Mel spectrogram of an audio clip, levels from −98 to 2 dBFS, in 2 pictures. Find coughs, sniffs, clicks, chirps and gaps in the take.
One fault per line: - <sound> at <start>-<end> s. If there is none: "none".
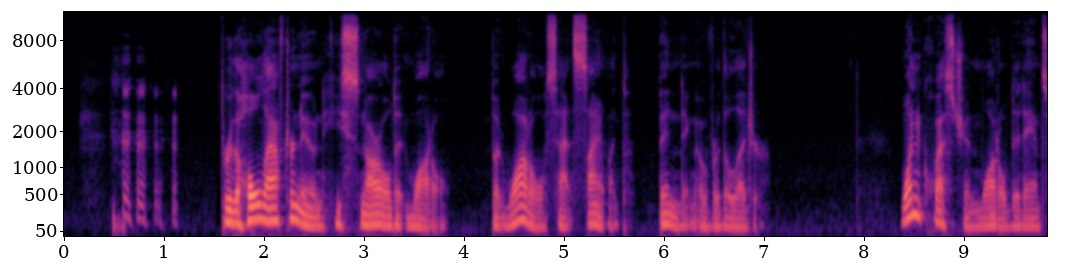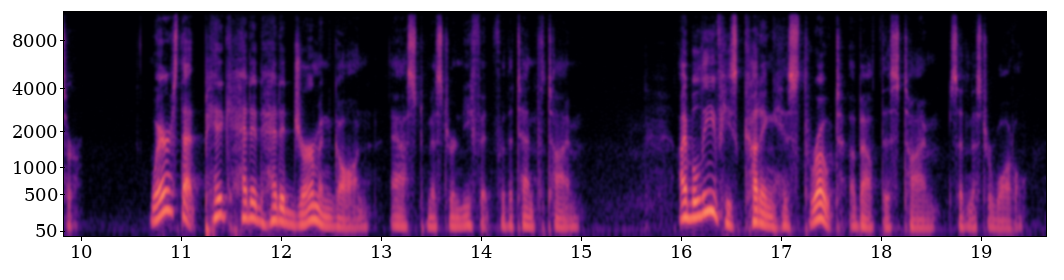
- laugh at 0.1-1.2 s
